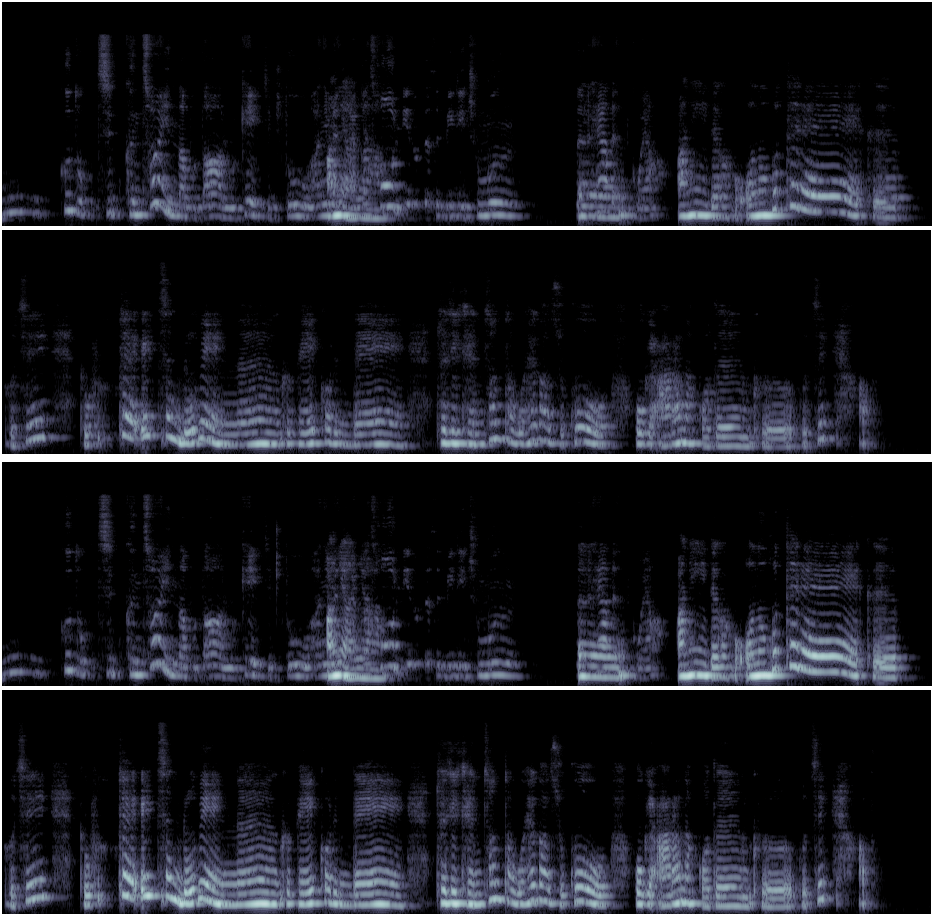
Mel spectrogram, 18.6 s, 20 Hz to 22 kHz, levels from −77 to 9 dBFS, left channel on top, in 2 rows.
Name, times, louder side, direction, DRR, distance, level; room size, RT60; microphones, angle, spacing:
voice 1, 0.0-5.1 5.7-6.5, left 1 dB, 45° left, 0.9 m, -35 dB
voice 2, 3.3-3.8 5.8-6.3 6.8-9.0 9.3-18.1, right 7 dB, 85° right, 0.3 m, -20 dB
3.3 x 2.4 x 2.5 m
head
